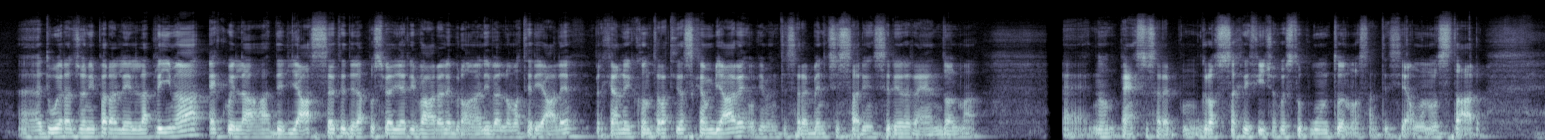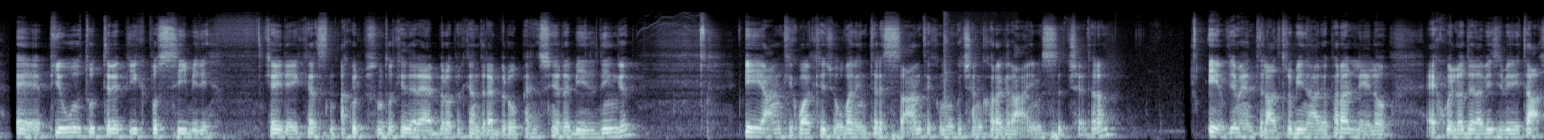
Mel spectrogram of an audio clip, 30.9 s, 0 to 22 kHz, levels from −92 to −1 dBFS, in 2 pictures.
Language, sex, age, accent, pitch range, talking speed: Italian, male, 20-39, native, 100-110 Hz, 160 wpm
